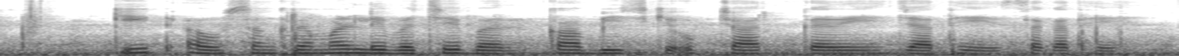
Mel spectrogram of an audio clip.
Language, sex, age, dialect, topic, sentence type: Chhattisgarhi, female, 25-30, Central, agriculture, question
